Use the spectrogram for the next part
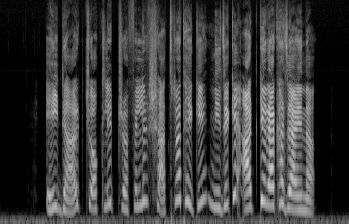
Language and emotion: Bengali, happy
